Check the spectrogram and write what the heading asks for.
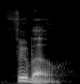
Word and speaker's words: Fubo: And coming soon, RHS TV, right, on FUBU, anywhere you do your streaming. – What's FUBU? – Did I say it wrong? – FUBO.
